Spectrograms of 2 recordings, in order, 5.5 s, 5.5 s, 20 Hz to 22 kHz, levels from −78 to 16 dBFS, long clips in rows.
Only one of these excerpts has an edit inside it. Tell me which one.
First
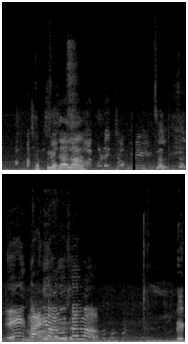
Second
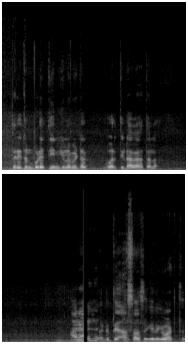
second; 1 cut; at 4.0 s

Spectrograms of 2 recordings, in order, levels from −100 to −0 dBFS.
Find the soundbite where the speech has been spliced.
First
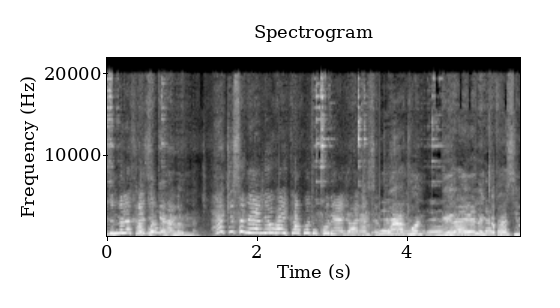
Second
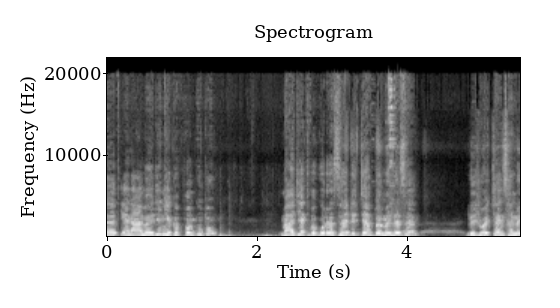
first; 1 cut; at 3.9 s

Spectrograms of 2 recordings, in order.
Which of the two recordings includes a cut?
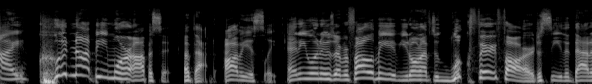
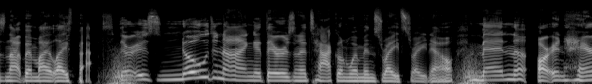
second; 2 cuts; at 1.1 s, 4.7 s

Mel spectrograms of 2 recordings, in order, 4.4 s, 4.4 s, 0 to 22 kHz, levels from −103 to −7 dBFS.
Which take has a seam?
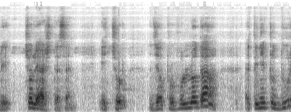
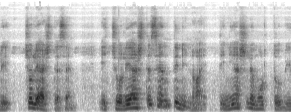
first; 1 cut; at 1.8 s

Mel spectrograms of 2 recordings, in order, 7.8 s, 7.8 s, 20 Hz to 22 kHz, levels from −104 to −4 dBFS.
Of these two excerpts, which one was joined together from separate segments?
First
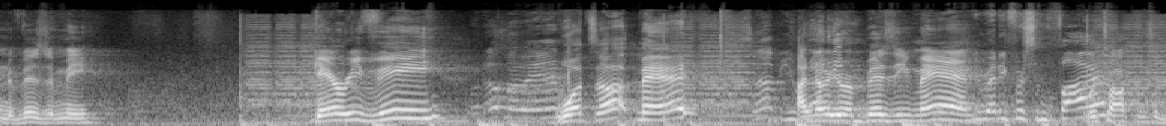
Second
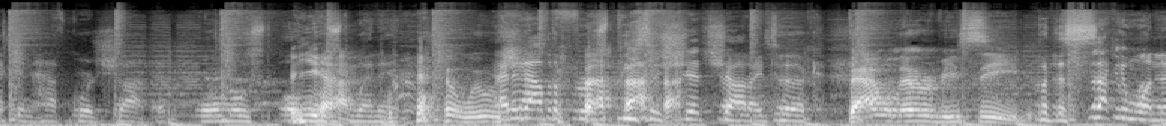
second; 1 cut; at 1.3 s

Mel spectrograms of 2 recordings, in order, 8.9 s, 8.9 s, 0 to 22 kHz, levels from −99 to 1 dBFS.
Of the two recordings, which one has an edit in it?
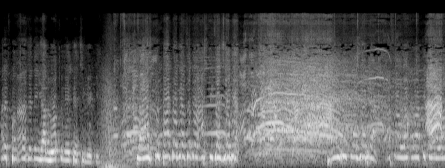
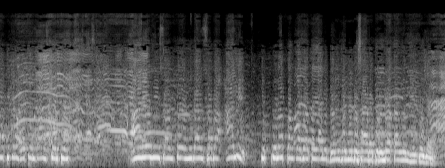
first; 1 cut; at 2.3 s

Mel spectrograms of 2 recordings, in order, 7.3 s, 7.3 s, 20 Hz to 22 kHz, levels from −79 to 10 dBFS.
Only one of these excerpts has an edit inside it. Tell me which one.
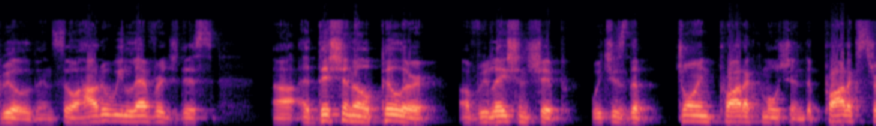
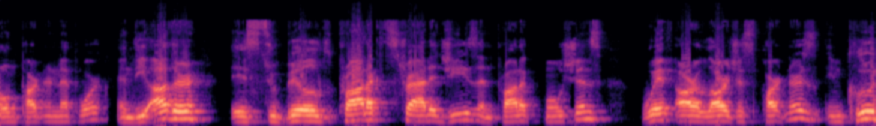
second; 2 cuts; at 0.9 s, 2.8 s

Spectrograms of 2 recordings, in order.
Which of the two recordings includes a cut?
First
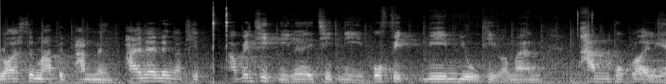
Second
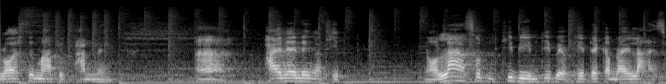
first; 2 cuts; at 1.2 s, 2.3 s

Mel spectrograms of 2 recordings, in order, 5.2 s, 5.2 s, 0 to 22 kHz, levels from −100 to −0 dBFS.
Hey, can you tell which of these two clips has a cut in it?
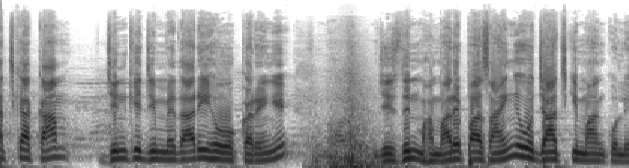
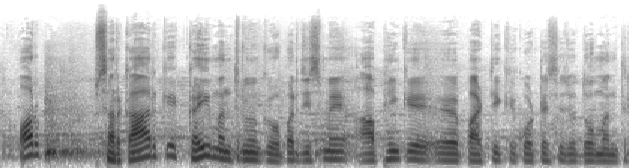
first; 1 cut; at 2.7 s

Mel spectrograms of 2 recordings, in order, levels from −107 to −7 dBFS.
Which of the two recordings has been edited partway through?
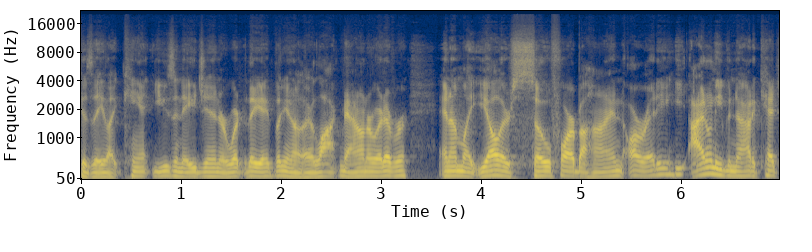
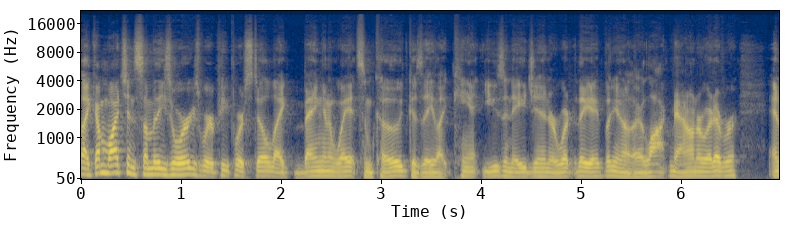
first; 1 cut; at 6.0 s

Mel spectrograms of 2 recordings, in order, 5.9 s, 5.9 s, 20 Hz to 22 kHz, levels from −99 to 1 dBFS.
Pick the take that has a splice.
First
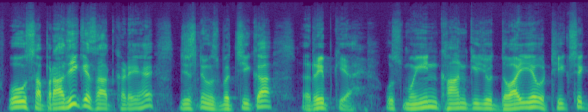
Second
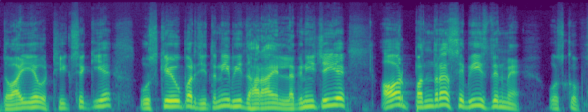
first; 1 cut; at 3.7 s

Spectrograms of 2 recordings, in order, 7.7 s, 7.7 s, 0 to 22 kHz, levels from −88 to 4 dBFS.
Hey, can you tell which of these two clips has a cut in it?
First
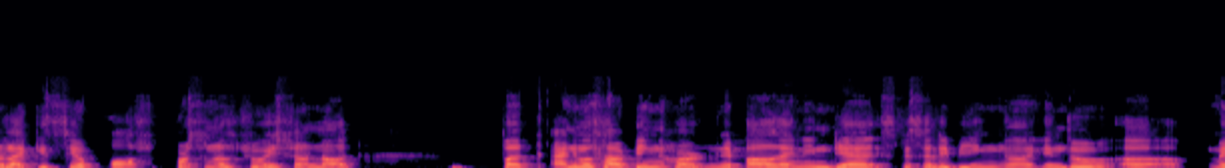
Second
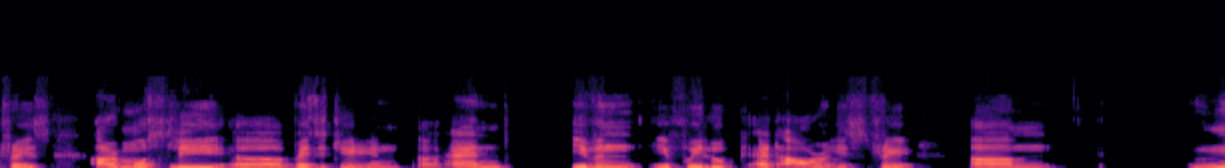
first; 1 cut; at 4.5 s

